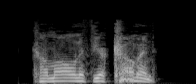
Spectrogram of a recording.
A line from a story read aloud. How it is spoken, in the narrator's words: I growl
